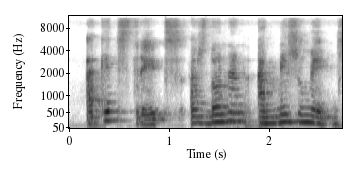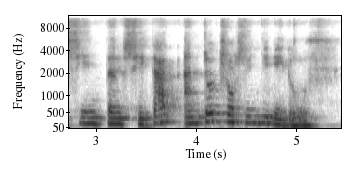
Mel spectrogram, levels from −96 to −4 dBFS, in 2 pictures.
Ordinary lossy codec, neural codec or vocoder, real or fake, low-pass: Opus, 32 kbps; codec, 44.1 kHz, 2.6 kbps, SNAC; fake; 10.8 kHz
